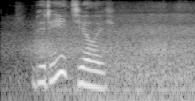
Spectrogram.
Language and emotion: Russian, neutral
